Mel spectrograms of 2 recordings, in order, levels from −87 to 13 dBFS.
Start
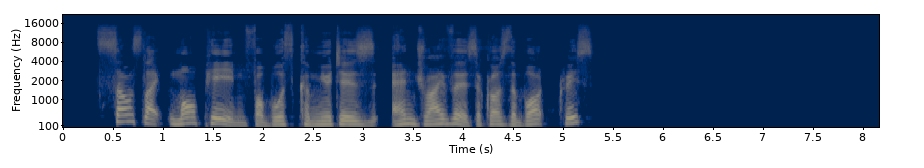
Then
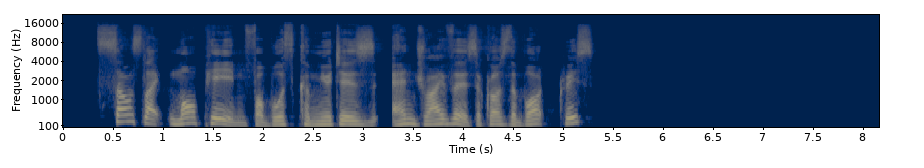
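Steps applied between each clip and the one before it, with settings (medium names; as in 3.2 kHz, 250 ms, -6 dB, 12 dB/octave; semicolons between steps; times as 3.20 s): gate with hold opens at -54 dBFS; treble shelf 5.1 kHz +7 dB; trim +2.5 dB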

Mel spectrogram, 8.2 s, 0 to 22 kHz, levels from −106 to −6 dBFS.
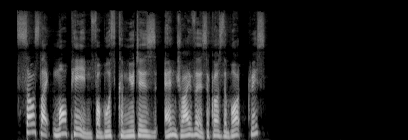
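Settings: static phaser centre 1.4 kHz, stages 6; trim -3.5 dB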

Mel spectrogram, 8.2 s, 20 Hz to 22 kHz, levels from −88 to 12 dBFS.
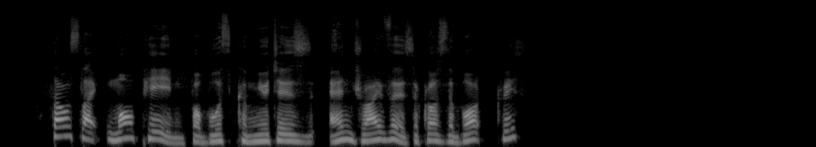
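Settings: level-controlled noise filter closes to 630 Hz, open at -31.5 dBFS; trim -4.5 dB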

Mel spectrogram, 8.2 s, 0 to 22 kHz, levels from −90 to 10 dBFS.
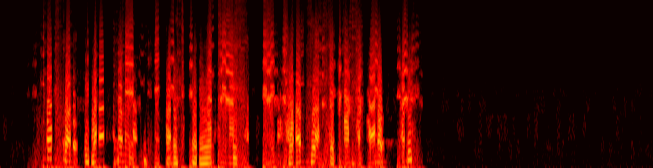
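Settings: random holes in the spectrogram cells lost 70%; overdrive pedal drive 37 dB, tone 2.5 kHz, clips at -23.5 dBFS; sliding maximum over 9 samples; trim +2 dB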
